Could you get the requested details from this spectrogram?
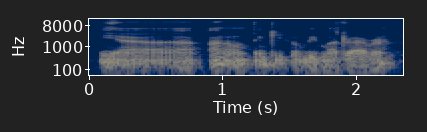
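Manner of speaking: low, soft, fast dismissal; deadpan brush-off. Retold or imitated. Tourist mutters dismissal to upset driver, low and dry.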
